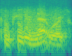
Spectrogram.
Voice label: LoFi Phrases, LoFi Vocals; Vengeance Samples

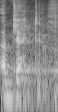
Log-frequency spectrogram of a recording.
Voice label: LoFi Words, LoFi Vocals

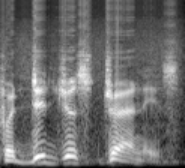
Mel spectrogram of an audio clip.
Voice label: LoFi Phrases, LoFi Vocals; Vengeance Samples

